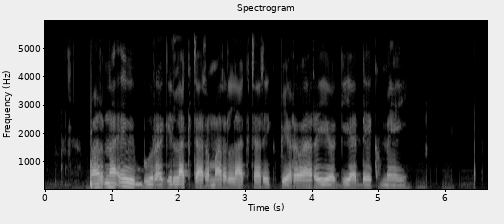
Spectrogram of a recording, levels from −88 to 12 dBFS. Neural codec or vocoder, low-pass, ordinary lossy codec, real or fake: none; 5.4 kHz; none; real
